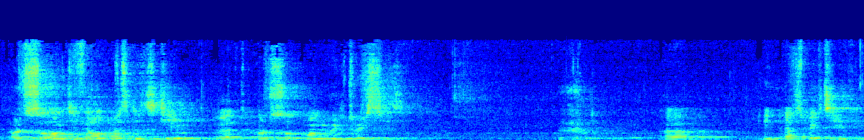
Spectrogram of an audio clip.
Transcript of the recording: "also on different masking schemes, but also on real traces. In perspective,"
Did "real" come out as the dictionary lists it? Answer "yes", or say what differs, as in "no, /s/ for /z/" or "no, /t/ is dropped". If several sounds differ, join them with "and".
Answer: no, /w/ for /ɹ/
